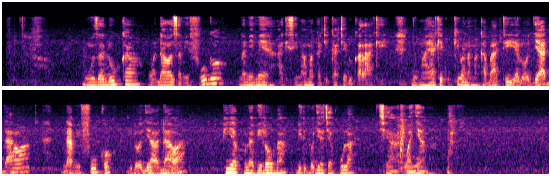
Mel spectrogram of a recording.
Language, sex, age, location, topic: Swahili, male, 18-24, Dar es Salaam, agriculture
